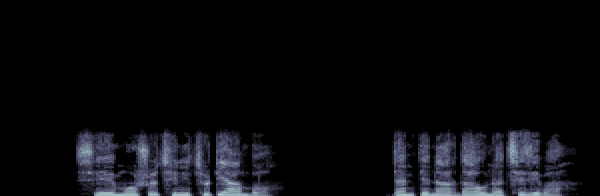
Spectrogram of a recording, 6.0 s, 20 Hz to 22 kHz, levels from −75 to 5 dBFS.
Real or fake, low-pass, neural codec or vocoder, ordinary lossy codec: real; 7.2 kHz; none; Opus, 32 kbps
